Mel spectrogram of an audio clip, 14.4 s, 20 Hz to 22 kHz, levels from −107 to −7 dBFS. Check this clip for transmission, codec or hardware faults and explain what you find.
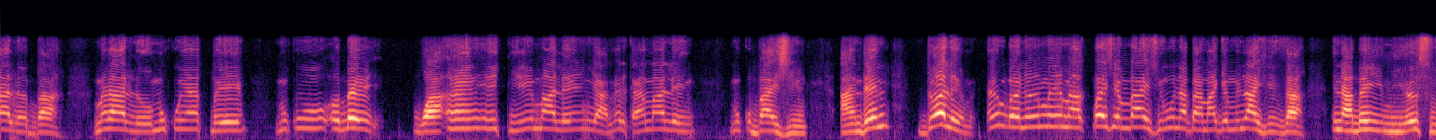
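The speech carries one codec fault for its whole length: Opus voice compression. Its SILK linear-prediction coder, squeezed to roughly 10 kbps, models the voice coarsely, leaving it muffled, hoarse and slightly robotic. On a spectrogram, energy stops sharply at 8 kHz and the harmonics look smeared and blocky.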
